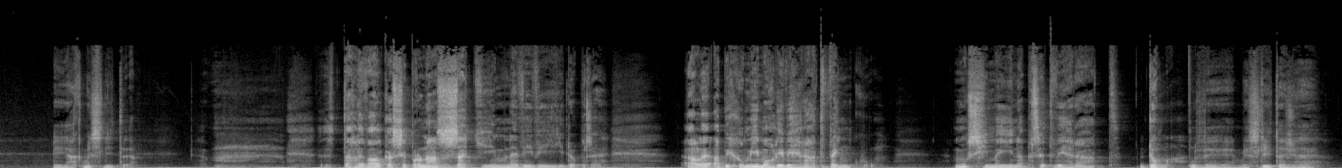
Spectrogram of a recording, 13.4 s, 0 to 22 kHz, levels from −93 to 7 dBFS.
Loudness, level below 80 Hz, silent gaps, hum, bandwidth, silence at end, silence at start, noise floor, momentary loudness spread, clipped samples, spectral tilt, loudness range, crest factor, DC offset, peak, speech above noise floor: -20 LUFS; -34 dBFS; none; none; 16.5 kHz; 0.2 s; 0.55 s; -53 dBFS; 22 LU; under 0.1%; -5 dB/octave; 5 LU; 18 dB; under 0.1%; -2 dBFS; 33 dB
